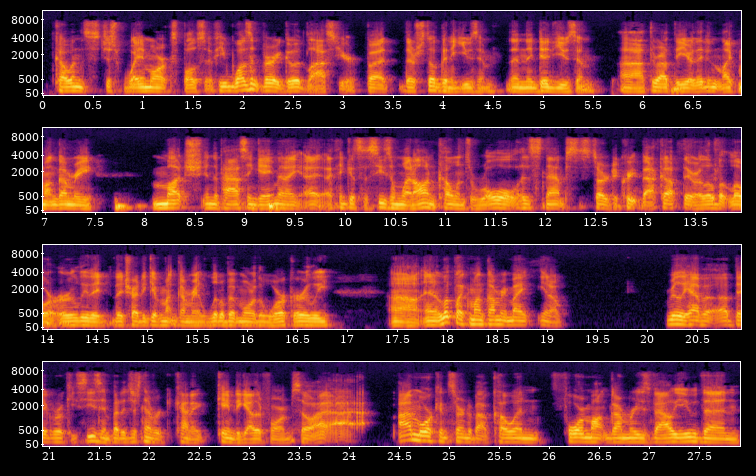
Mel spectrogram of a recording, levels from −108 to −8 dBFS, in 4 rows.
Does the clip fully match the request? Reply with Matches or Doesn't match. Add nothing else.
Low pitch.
Matches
